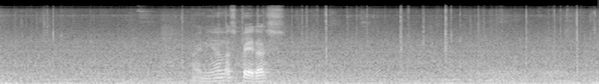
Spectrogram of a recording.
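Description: Keys click on a computer keyboard.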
